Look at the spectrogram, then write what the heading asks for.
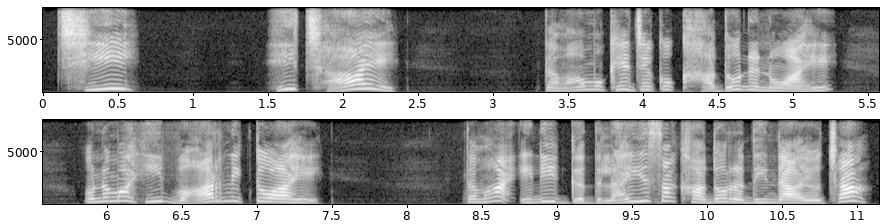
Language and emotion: Sindhi, disgusted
